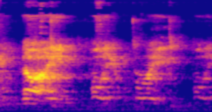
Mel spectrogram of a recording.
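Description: Talking microwave's recorded male voice announcing the volume setting as its volume knob is turned counterclockwise, in short spoken phrases.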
